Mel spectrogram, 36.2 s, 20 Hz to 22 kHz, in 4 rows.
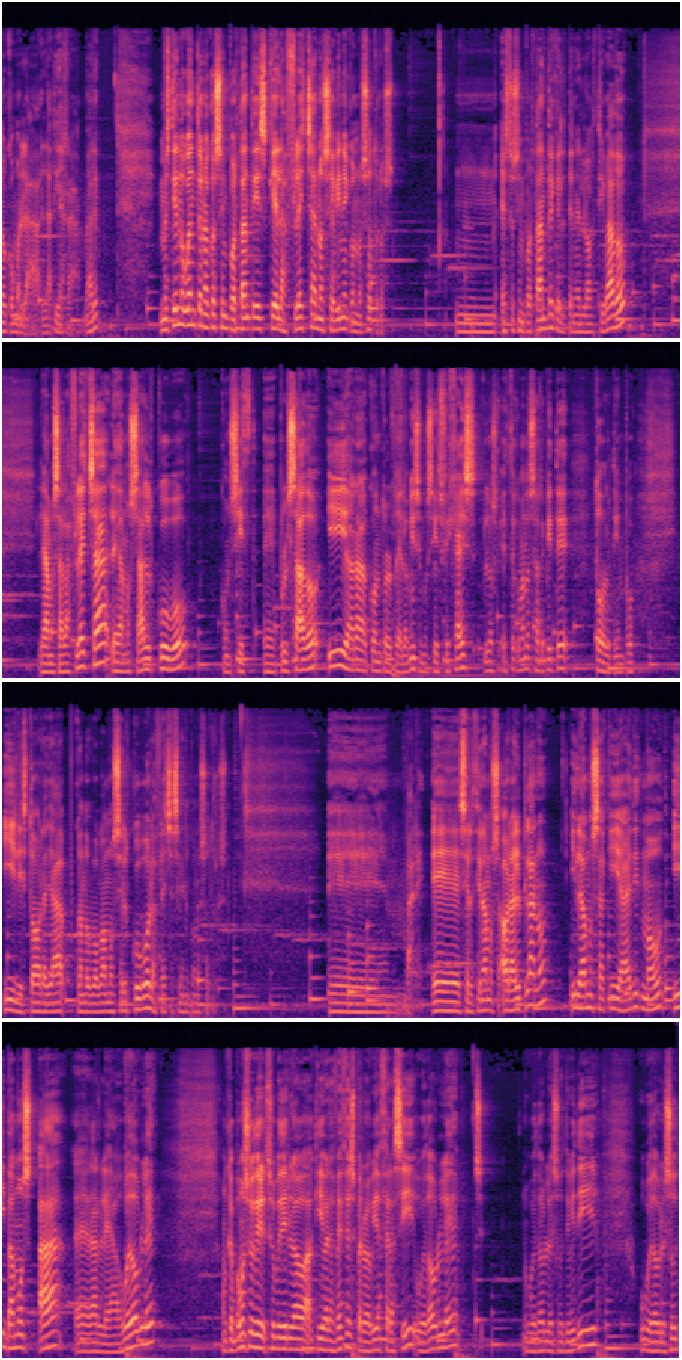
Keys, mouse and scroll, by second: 7.2 ctrl+z, 8.6 ctrl+z, 9.1-10.1 middle drag, 10.1 right click, 11.5 shift+right click, 14.3 ctrl+p, 17.7 right click, 18.6 right click, 19.1 right click, 19.7-20.7 drag, 20.7 ctrl+z, 22.7-23.4 drag, 23.4 ctrl+z, 23.9-24.6 middle drag, 24.6 right click, 25.1-26.3 middle drag, 26.3 click, 27.1-28.8 scroll down 6, 28.8 w, 31.8 w, 33.2 w, 35.1 w.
